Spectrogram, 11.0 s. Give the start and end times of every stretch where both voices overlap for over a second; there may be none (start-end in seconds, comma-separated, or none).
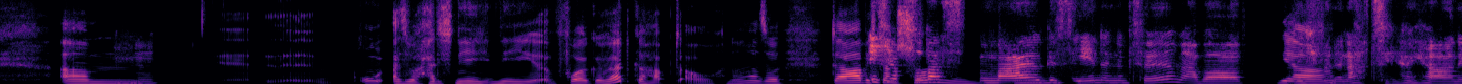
6.5-8.0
